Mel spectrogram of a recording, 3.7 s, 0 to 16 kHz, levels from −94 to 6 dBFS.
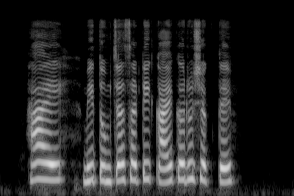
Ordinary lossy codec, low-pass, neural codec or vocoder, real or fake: none; 10.8 kHz; none; real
